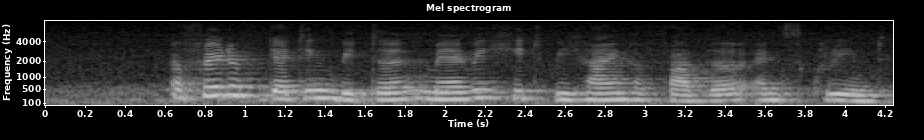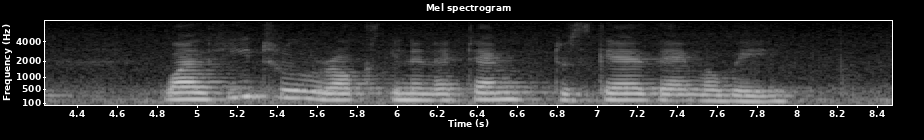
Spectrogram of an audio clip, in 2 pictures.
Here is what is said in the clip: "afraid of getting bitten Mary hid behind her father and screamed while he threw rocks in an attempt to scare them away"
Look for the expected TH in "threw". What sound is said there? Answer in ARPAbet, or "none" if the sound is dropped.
T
